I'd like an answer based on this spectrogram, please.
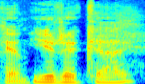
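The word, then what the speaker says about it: Utica: kind of near like how do you say Utika a how do you pronounce Udica yeah I I was going to guess that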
